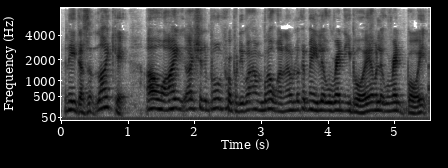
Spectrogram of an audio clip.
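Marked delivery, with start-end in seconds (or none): 1.3-4.7 higher, put-on simpering voice; mock whiny renter. Vlogger mocking the first minister as a renter, higher simpering mock voice. 4.7-5.5 sing-song self-pity on "rent boy", lightly mocked; mock whiny renter. Vlogger mimicking the politician, simpering mock "I'm a little rent boy".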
